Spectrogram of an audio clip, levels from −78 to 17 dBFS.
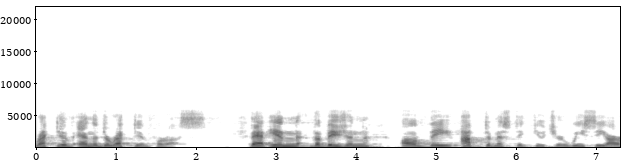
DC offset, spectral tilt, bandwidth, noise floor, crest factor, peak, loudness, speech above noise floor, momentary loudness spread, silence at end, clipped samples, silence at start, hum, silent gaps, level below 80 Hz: under 0.1%; -4.5 dB/octave; 6 kHz; -66 dBFS; 18 dB; -6 dBFS; -24 LUFS; 41 dB; 17 LU; 0 s; under 0.1%; 0 s; none; none; -60 dBFS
